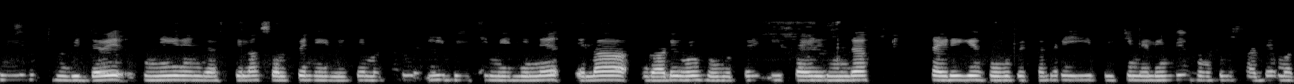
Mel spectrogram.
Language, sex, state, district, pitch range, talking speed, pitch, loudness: Kannada, female, Karnataka, Bijapur, 190-205 Hz, 125 wpm, 195 Hz, -18 LUFS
